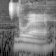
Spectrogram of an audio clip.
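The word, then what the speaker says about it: Bulette: It's boue, that's how you pronounce it.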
